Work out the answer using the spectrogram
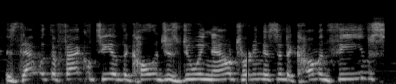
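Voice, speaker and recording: Man voicing an angry but restrained young male ex-student, indignant, high voice, dull lo-fi tabletop game. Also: very animated, measured pace, slightly rough, heavily acted. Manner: indignant, holding back anger.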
